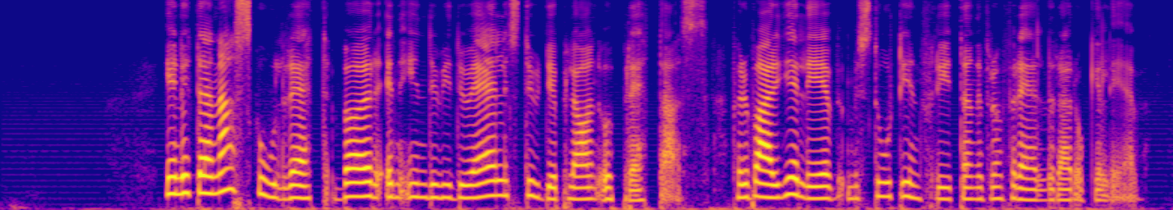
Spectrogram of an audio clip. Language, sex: Swedish, female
